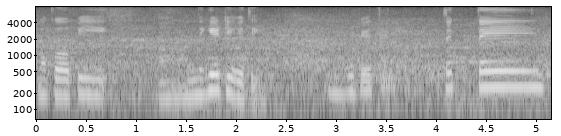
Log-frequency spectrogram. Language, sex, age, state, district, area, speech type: Sanskrit, female, 45-60, Maharashtra, Nagpur, urban, spontaneous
